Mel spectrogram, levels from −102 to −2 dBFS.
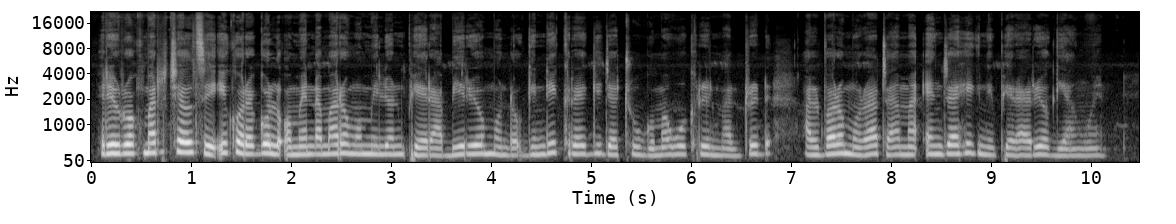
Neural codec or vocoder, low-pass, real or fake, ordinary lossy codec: vocoder, 44.1 kHz, 128 mel bands every 512 samples, BigVGAN v2; none; fake; none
